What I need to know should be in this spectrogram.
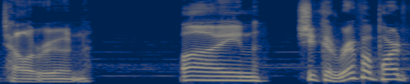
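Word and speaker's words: Tel Aruun: She studied under Alfedil in Tel Aaron. That's how you're supposed to pronounce it. I don't I don't like that. I've always pronounced it Tarun.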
